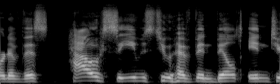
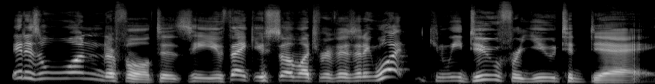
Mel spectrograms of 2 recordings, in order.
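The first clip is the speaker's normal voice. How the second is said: put-on half predatory, half delighted tone; 2 semitones higher than usual. Voicing a giant crocodile greeting a visitor, mock half predatory, half delighted. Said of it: "kind of half predatory, half delightedly".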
